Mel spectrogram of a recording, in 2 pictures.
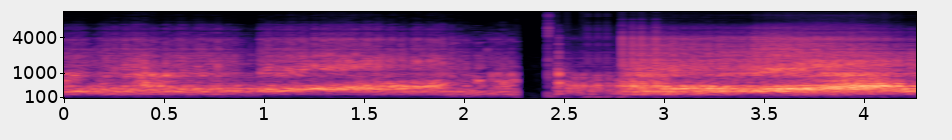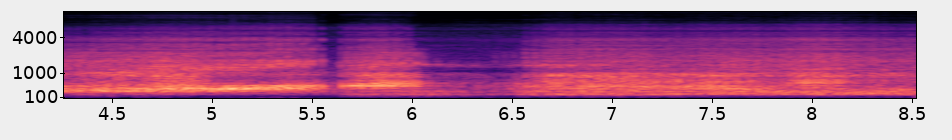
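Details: Stomach growling (borborygmi): long rumbling, gurgling noises with a brief gap.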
